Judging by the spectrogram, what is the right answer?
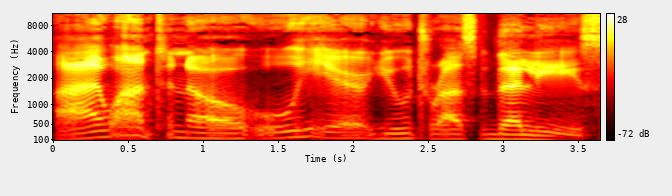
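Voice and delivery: put-on Miami accent, heavy in the throat. Repeating a line just heard on the show: imitating a throaty Miami voice. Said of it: "We hear a very throaty Miami voice".

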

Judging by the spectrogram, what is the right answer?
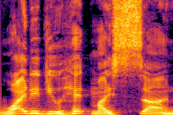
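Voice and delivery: put-on, ominous, menacing, threatening voice. Retelling a movie scene where a father asks why his son was hit: imitating a menacing tone. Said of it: "in a menacing tone".

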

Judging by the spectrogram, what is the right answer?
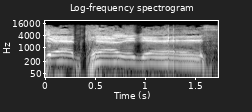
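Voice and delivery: heavy smoker voice, word "this" drawn out. Retelling how a woman answered spam calls: imitating Angie's smoker voice. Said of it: "she sounds like that".

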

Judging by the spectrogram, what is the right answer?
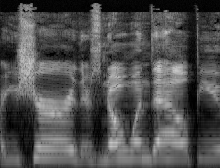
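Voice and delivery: put-on irritated, put-upon, grudging, annoyed man's voice. Retelling a man's reply over an intercom: imitating an annoyed man. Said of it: "The man's voice sounded really annoyed".

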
